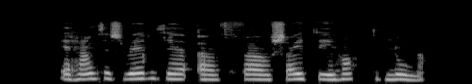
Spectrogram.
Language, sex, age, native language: Icelandic, female, 11, Icelandic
